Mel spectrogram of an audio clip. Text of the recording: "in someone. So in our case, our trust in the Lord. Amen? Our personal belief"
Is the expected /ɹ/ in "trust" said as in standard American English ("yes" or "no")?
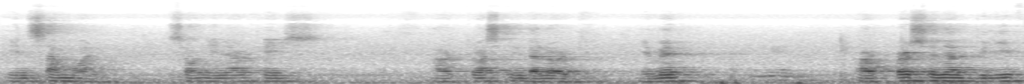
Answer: no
